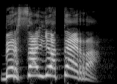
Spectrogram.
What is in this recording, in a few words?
Positive, italian; azurlane hoi4; azurlane sr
